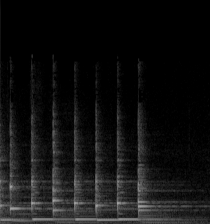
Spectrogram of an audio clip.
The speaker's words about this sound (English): Oh. oh, got a phone call, yeah. This could be him.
